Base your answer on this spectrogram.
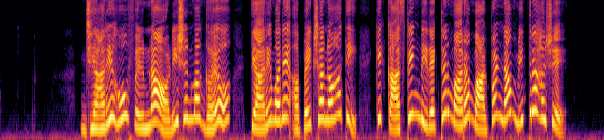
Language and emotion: Gujarati, surprised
